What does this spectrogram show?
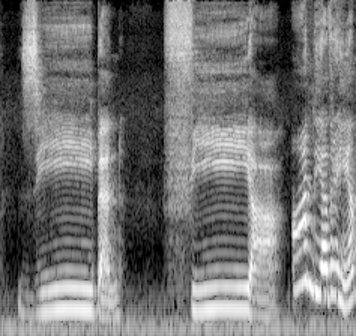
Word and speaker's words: sieben: For example, the part where the combination of the letters I and E makes the sound E. For example, sieben.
